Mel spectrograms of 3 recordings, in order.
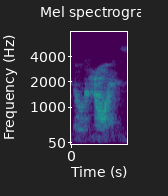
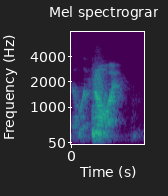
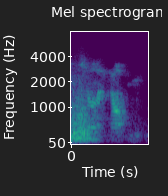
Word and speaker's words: Illinois: So I believe, and people are not saying Illinois, it's Illinois. The S is silent, Illinois.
